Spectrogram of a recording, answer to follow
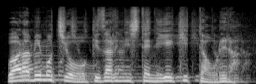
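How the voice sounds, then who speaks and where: A man's voice: a little high, expressive, fast, distant mic, lightly acted. A man playing an earnest, kind young boy who narrates his own adventure in an audio drama. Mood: tense narration. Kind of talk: audio drama inner monologue.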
